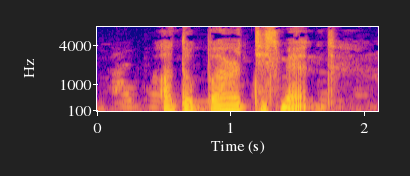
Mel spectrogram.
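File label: "advertisement", Japanese, male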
